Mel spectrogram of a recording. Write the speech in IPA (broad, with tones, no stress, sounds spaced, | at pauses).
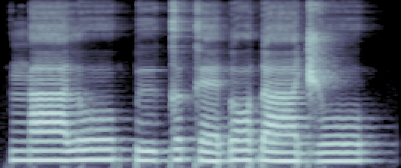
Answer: ŋ aː˧ l oː˦ k͡p ɨ˧ ɡ ə˦ k ɛ˨ ɗ ɔ˦ ɗ aː˧ d͡ʒ oː˧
